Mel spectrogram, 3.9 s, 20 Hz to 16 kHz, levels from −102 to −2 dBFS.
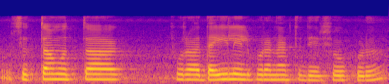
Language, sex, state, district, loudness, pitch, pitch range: Tulu, female, Karnataka, Dakshina Kannada, -16 LUFS, 220 Hz, 210-230 Hz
